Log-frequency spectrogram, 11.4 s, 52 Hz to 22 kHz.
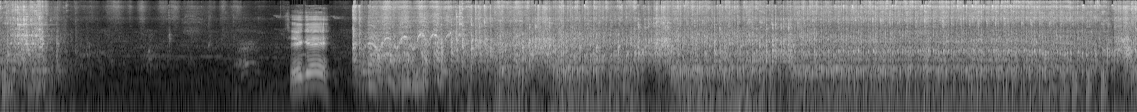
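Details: Isuzu 6HK1 diesel being diagnosed for a no-start: the starter spins the engine with uneven beats at roughly three to four per second, but it never fires; cranks without starting.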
